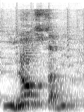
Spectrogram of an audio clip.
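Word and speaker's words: NOSABY: code promo qui est non saabi voilà comment non saabi s'écrit n o s A B y tout en majusc c'est le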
